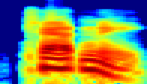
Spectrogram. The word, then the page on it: tetany: American English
